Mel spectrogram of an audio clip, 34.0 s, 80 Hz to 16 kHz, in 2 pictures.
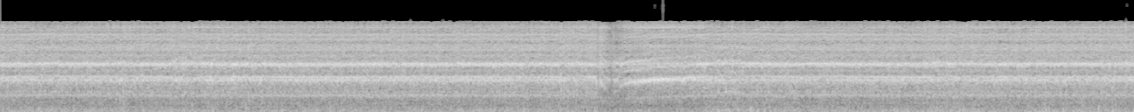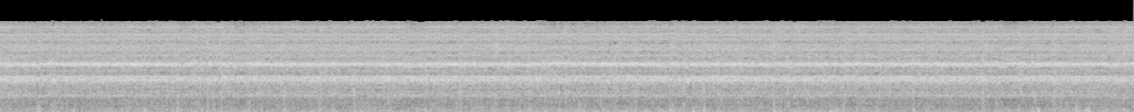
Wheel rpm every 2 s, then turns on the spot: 160, 160, 160, 160, 140, 160, 160, 160, 160, 160, 160, 160, 160, 160, 160, 160, 160.
none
